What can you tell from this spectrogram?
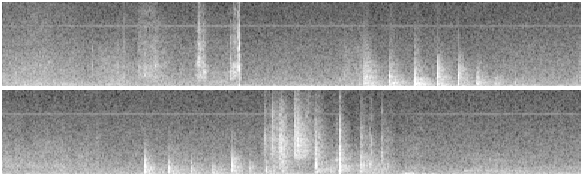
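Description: A cat scampering across a parquet floor: quick runs of light knocks and taps from its paws and claws. There are a couple near the start, a fast flurry about three seconds in, and another from about six to eight seconds.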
